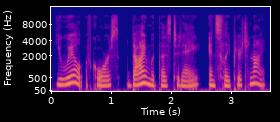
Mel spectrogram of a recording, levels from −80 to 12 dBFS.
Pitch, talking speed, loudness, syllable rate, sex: 215 Hz, 230 wpm, -20 LUFS, 5.0 syllables/s, female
